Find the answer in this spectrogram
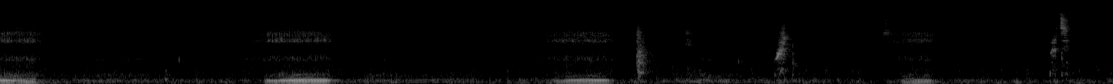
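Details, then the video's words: Snoring from Betty Bradley, a chocolate Labrador Retriever fast asleep: three low rasping snores, the first two loud and the last softer, with a few faint sharp clicks in the quieter stretches. "Snoring Betty Bradley the Chocolate Labrador"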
